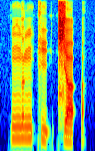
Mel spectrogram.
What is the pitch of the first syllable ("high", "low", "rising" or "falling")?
high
